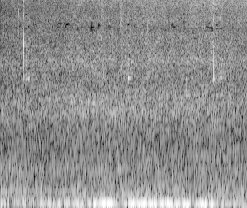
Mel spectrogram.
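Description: Low rumble of engines and machinery in an underground car park, growing louder between about one and two seconds in.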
